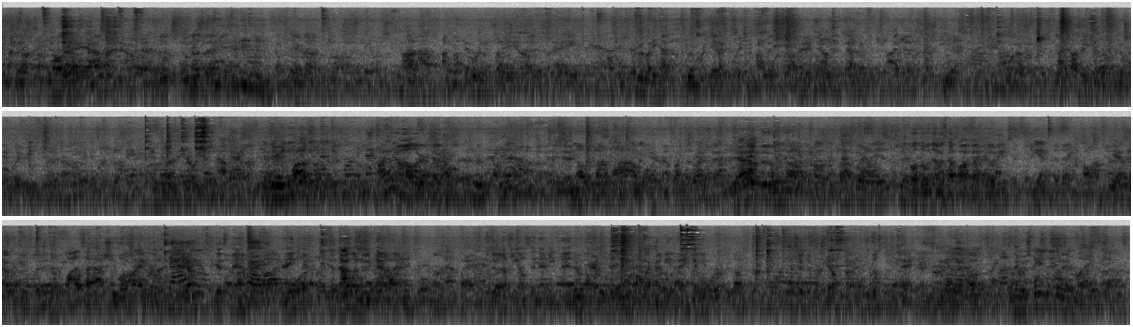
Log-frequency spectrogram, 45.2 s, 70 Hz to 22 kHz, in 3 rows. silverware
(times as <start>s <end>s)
17.0s 17.9s, 38.2s 39.5s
